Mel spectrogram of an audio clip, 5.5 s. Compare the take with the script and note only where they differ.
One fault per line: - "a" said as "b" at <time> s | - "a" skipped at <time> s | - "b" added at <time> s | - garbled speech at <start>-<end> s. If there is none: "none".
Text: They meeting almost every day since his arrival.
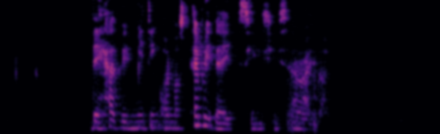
- "had been" added at 1.2 s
